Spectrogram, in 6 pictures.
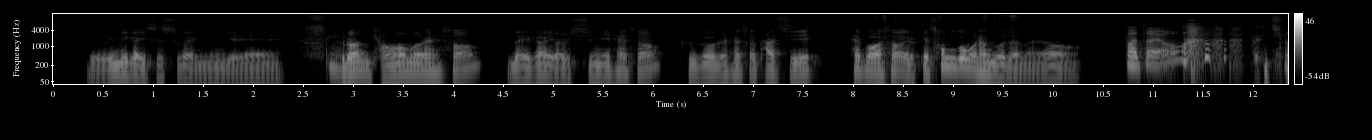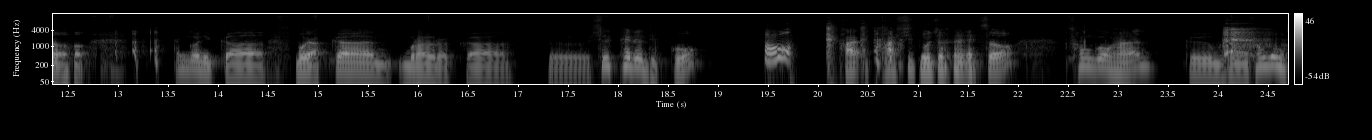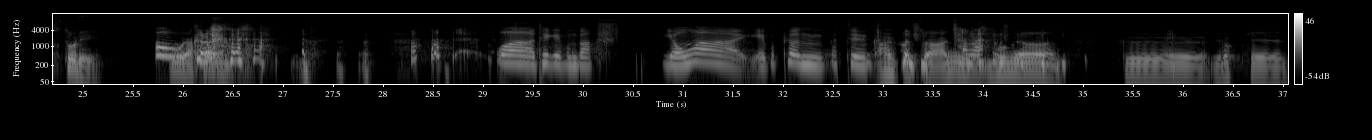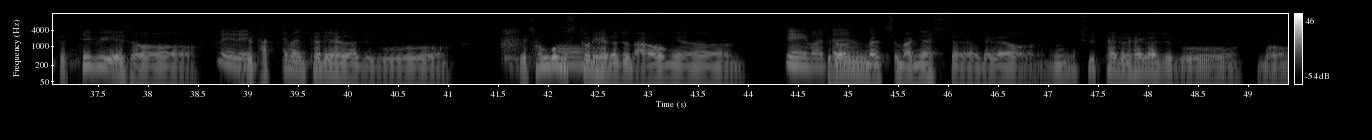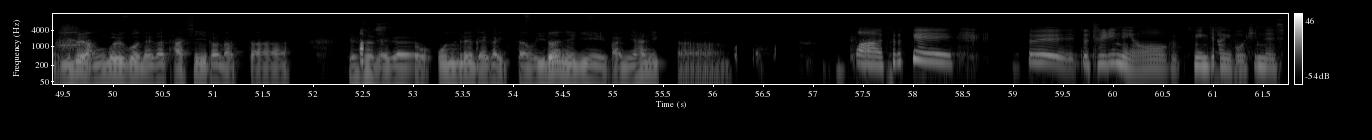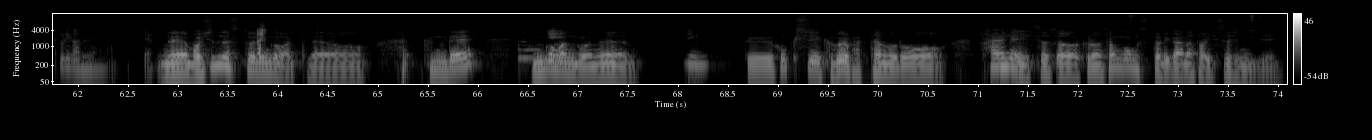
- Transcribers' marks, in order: other background noise; laughing while speaking: "그쵸"; laugh; tapping; laugh; laughing while speaking: "도전을 해서"; laughing while speaking: "그런"; laugh; laugh; laughing while speaking: "그런 거창한"; laugh; gasp; laughing while speaking: "아"; laugh; laugh; laugh
- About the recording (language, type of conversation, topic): Korean, podcast, 취미를 하면서 가장 기억에 남는 순간은 언제였나요?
